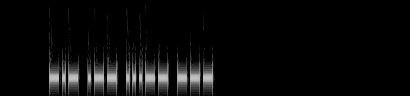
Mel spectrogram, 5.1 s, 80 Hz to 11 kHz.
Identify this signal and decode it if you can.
Morse code, heard as a keyed tone, about 30 wpm, 700 Hz. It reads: KW3O
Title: USA Call Signs - 4 Characters - Repeated 3x - 30wpm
